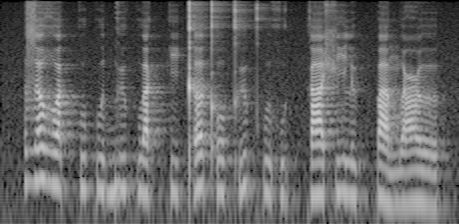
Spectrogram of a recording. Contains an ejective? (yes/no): yes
